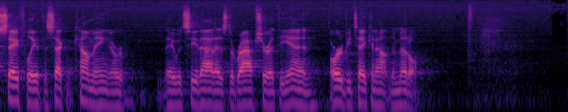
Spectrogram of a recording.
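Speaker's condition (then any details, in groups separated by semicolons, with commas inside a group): No condition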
